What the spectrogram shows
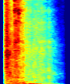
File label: shotgun close shot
